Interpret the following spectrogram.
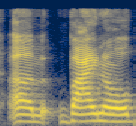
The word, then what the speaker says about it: vinyl: For example, in the word vinyl, the Y sounds like because it's the unstressed syllable and it wants to make it sound more natural. So vinyl, the Y is functioning in the schwa capacity because the first syllable is more stressed.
